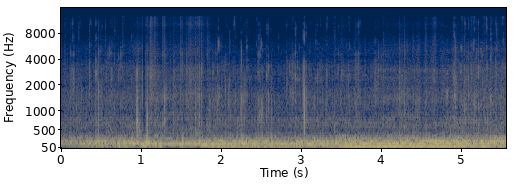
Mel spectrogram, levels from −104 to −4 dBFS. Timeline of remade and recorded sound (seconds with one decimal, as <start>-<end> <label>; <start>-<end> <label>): 0.0-0.9 recorded; 0.9-1.9 remade; 1.9-4.0 recorded; 4.0-4.8 remade; 4.8-5.6 recorded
